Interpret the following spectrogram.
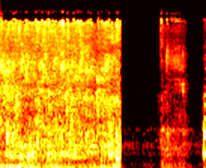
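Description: Bath tap running water into a bathtub, a steady rush that cuts off abruptly a little over a second in.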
